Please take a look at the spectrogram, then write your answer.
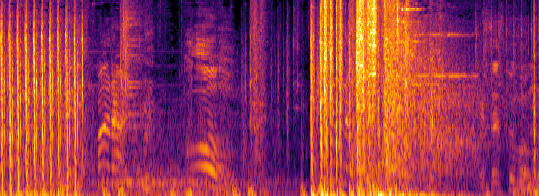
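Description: Call of Duty: Modern Warfare II battle with bursts of rapid automatic gunfire. The shooting is loud at the start, fades under game sounds and voices, then comes back heavy and dense.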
